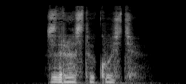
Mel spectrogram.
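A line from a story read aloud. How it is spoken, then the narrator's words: Mumbling. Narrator (Russian): пробормотала Ольга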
